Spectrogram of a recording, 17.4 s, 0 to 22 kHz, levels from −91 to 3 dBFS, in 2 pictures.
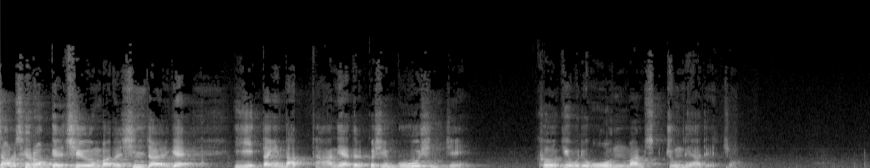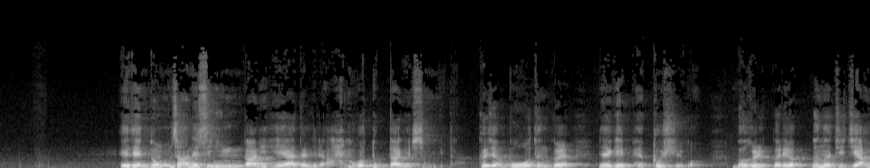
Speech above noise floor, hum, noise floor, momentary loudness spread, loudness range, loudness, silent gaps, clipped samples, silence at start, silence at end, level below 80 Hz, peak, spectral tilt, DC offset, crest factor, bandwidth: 40 dB; none; -56 dBFS; 11 LU; 6 LU; -17 LUFS; none; under 0.1%; 0 s; 0 s; -70 dBFS; 0 dBFS; -6.5 dB/octave; under 0.1%; 16 dB; 14 kHz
